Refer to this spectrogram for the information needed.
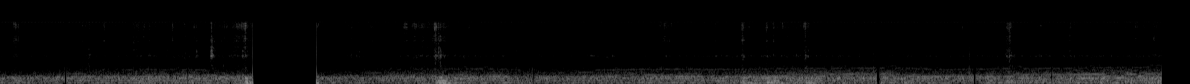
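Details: Steady low rumble and wind-like noise with faint tapping and a brief break, and no clear animal calls.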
